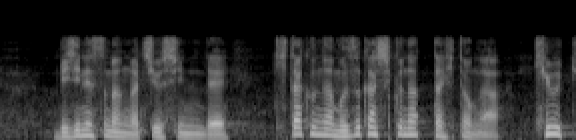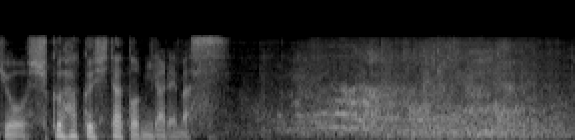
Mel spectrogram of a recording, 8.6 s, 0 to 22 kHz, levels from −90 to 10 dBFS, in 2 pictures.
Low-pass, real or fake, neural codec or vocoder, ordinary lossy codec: 7.2 kHz; fake; codec, 24 kHz, 6 kbps, HILCodec; none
